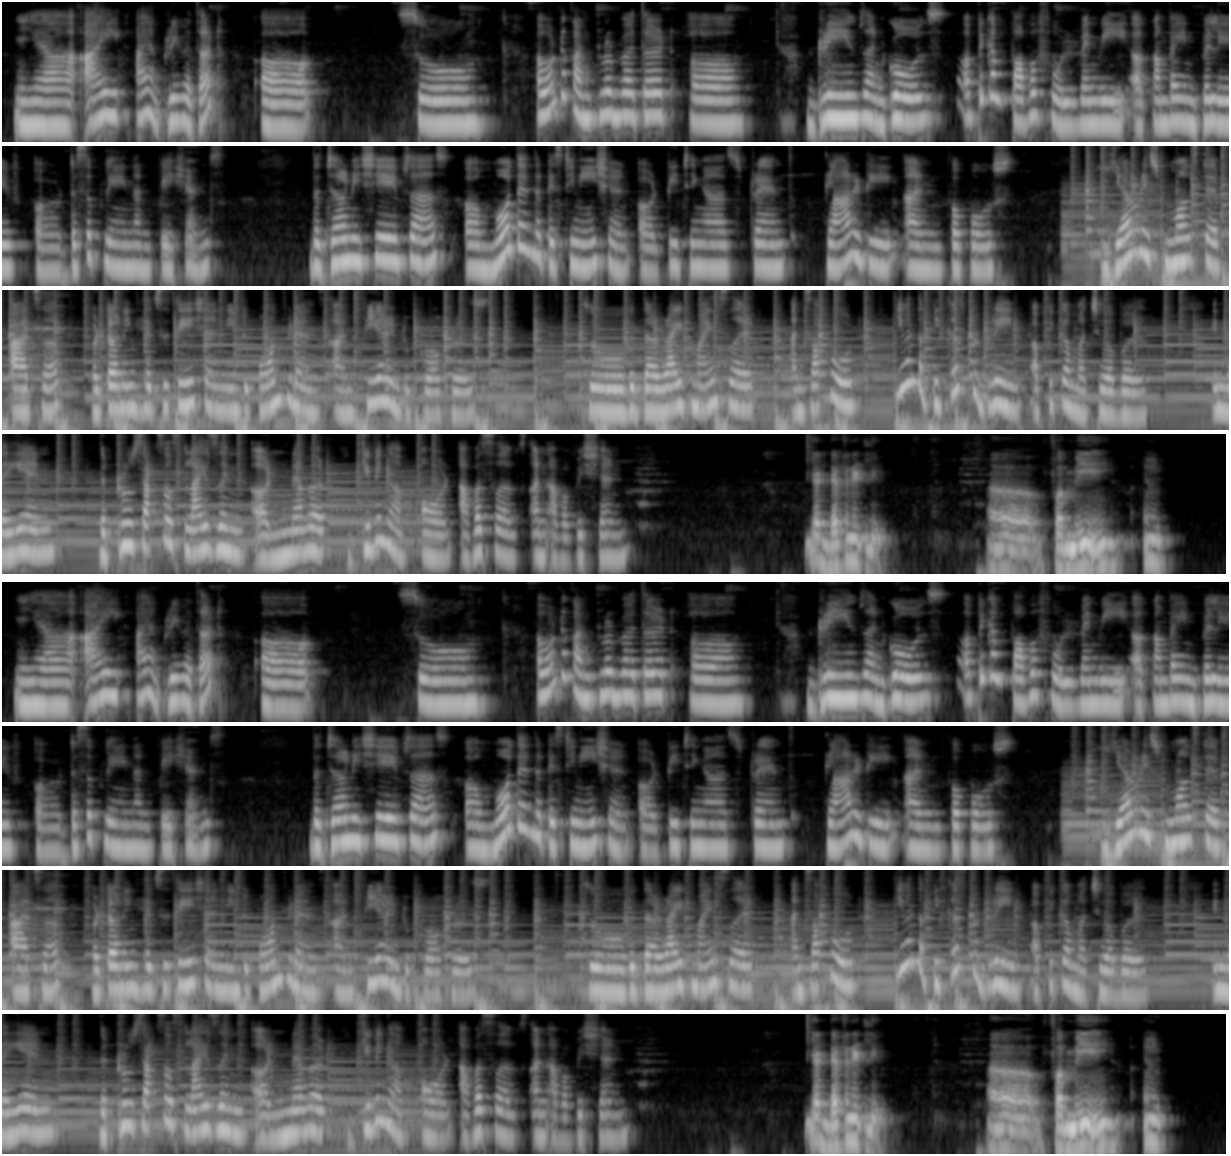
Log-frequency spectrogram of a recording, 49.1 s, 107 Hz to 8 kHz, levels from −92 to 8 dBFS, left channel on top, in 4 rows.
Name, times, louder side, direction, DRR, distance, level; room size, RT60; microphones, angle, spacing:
voice 1, 0.1-2.2 2.6-3.2 4.0-4.9 5.3-7.5 7.8-14.4 15.3-20.1 20.5-22.3 23.2-25.2 25.4-29.4 30.4-32.2 32.4-33.1 33.5-36.0 36.6-37.4 37.8-43.3, left 1 dB, 20° left, 0.6 m, -25 dB
sound 1, 22.9-41.2, left 1 dB, 75° left, 2.5 m, -34 dB
voice 2, 44.8-45.7 46.7-48.4, right 2 dB, 20° right, 0.5 m, -23 dB
10.5 x 5.7 x 2.8 m
head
